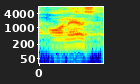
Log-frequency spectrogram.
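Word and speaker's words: honest: यहाँ पर है हॉनेस्ट मैन, पढ़ते हैं इसको नहीं, इसको पढ़ते हैं ऑनेस्ट मैन। ठीक, लिखा हुआ है एच लेकिन पढ़ेंगे क्या, ऑनेस्ट। हॉनेस्ट नहीं पढ़ते हैं, ऑनेस्ट पढ़ते हैं।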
